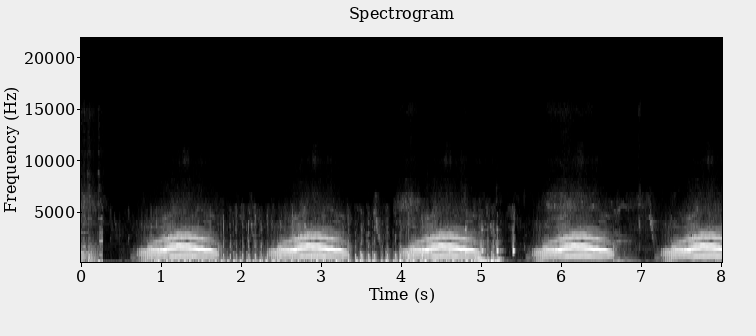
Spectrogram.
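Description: A drawn-out, cat-like wailing call repeated five times, each about a second long and a little over a second apart, all holding much the same wavering pitch.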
